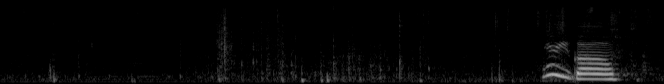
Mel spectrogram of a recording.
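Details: Indoor guinea pigs begging for lettuce, crying whenever food seems near: after quiet shuffling, a loud, clear whistling squeal near the end, first rising and then a held, wavering tone lasting under a second.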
